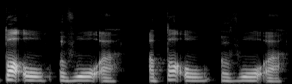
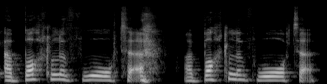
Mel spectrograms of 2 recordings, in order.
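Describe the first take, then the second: First: Southern London accent, glottal T in "Bottle"; London glottal stops for each T. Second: Careful British "bottle of water"; British accent with a clear T in bottle. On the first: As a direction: drop the T in "Bottle" and "water" like a Londoner. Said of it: "like, London accent". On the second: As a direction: say it in general English, T pronounced. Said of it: "the way that Brits say". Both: Shown as a demonstration.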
